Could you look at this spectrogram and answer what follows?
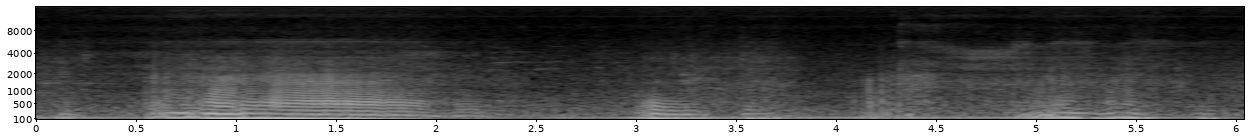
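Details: Snoring while napping: low rumbling snores with a buzzing, fluttering quality, about three in six seconds.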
